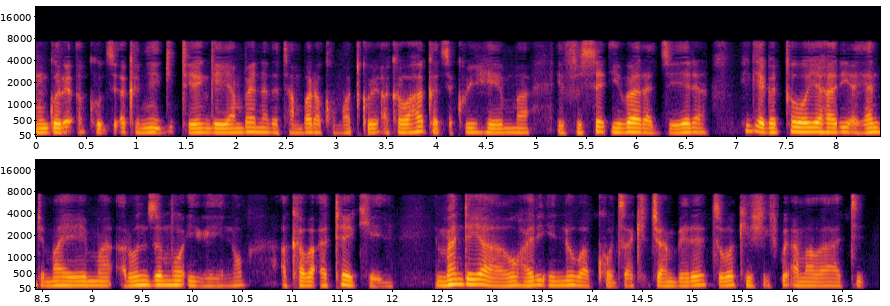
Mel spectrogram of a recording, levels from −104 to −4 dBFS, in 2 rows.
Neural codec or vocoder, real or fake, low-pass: codec, 16 kHz, 1.1 kbps, Voila-Tokenizer; fake; 7.2 kHz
